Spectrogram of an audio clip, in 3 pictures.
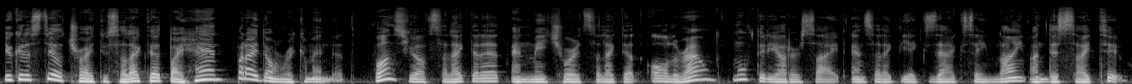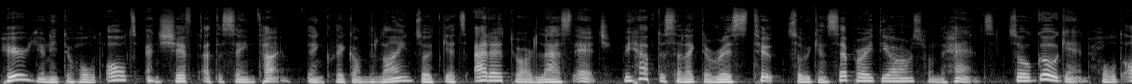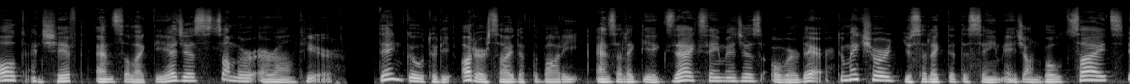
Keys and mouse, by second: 7.2 shift+click, 7.3 shift+middle click, 7.4 shift+click, 7.5 shift+middle click, 8.9 ctrl+alt+shift+z, 15.2 alt+shift+click, 16.0 shift+click, 16.8 shift+click, 18.0 shift+middle click, 18.6 shift+click, 18.7 shift+middle click, 18.8 shift+click, 19.5 shift+middle click, 24.7 ctrl+z, 25.4 alt+shift+click, 26.1 middle click, 27.5-28.9 shift+middle drag, 30.2 alt+middle click, 30.7 alt+shift+click, 31.6 middle click, 32.5 middle click, 32.7 click, 33.2 middle click, 33.8 middle click.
